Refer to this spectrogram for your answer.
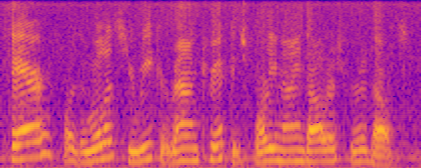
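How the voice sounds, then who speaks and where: This woman talks at a moderate pace, her pitch medium with ordinary variation. Noticeable background noise sits behind her. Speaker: audio letter writer. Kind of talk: personal audio letter. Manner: loud; halting.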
